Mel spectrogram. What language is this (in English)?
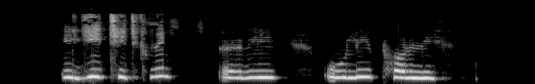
Georgian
